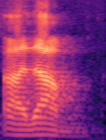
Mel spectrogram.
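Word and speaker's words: אדם: es la concordancia 120 y cuya pronunciación es Adam que significa humano lo que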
